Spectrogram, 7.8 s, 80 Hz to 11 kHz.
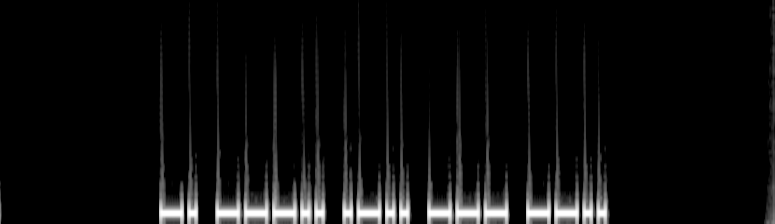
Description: Morse code, heard as a keyed tone, about 20 wpm, 700 Hz. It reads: N8LOZ
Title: Speed Racing - USA 1x3 Call Signs 17wpm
